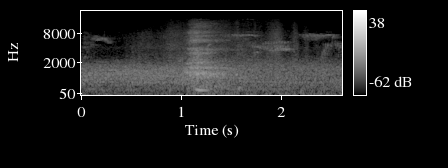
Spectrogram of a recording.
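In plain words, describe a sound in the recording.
A woman speaks briefly in a strained voice, nearby.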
